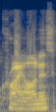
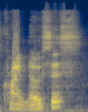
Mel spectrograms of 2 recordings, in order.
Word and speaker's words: Cryonis: one for some reason I used to call cryonis crynosis I don't know why I think it's kind of like how I used to pronounce lakitu as latuki even though it's not spelled that way okay foreign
